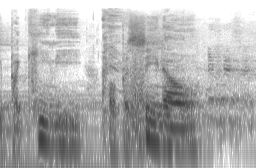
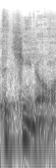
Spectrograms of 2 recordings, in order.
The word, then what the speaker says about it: Pacino: Someone pronounced my name right. They always used to say Pini orino. He said Pacino and I thought ok what happen?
